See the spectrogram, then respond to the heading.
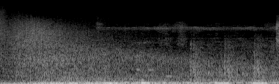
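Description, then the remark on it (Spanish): A rapid series of muffled gunshots from the shooting that killed a young girl pops repeatedly through a dense, noisy background, boomy, like a sustained exchange of fire captured on a rough phone video recording. “Ayer domingo por la tarde se subió el video donde se escucha la balacera que le quitó la vida a esta pobre plebilla.”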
